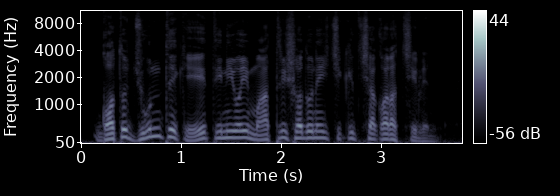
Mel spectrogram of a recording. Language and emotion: Bengali, neutral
